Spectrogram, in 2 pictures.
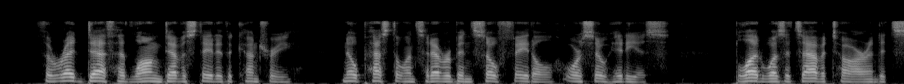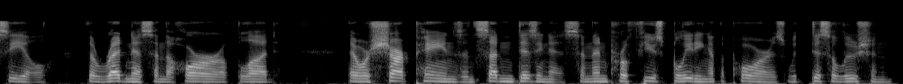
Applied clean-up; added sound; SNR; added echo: none; none; none; none.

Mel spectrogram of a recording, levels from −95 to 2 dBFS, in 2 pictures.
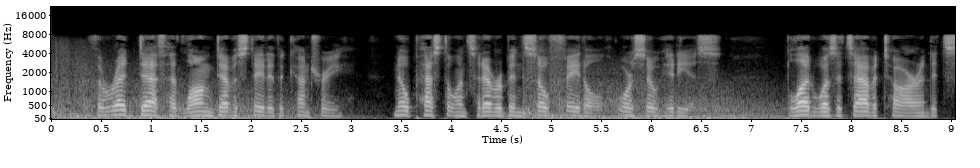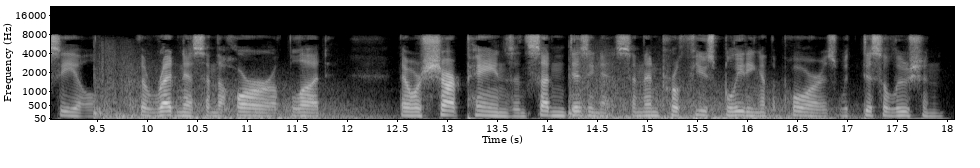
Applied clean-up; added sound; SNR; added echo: none; Boom; 12 dB; none.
